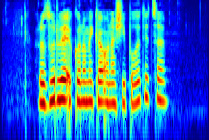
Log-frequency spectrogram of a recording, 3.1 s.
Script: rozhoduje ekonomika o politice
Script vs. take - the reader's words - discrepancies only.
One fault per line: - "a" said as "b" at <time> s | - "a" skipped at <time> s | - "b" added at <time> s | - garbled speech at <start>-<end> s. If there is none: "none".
- "naší" added at 1.6 s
